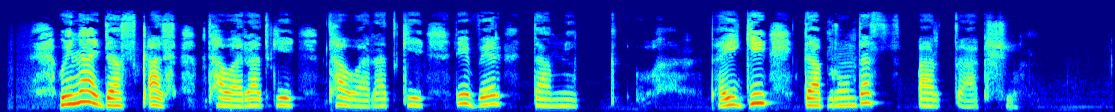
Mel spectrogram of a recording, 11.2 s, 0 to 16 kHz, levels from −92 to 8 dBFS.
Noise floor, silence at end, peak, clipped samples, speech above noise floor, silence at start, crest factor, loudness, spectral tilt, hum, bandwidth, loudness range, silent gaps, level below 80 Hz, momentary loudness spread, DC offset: -71 dBFS; 1 s; -2 dBFS; under 0.1%; 50 dB; 0.35 s; 20 dB; -21 LUFS; -4 dB/octave; none; 11 kHz; 7 LU; none; -80 dBFS; 19 LU; under 0.1%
